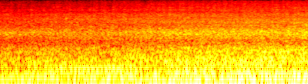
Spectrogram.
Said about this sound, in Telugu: ఇప్పుడు ట్రాఫిక్ కూడా వస్తున్నాడు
